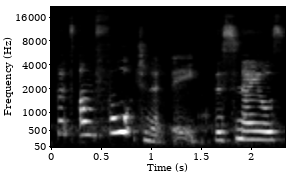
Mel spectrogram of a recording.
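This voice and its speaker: A woman teacher reading a picture book aloud to children, animated and expressive with soft whispered asides. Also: a little high, moderate pace. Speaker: teacher reading a bedtime story.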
